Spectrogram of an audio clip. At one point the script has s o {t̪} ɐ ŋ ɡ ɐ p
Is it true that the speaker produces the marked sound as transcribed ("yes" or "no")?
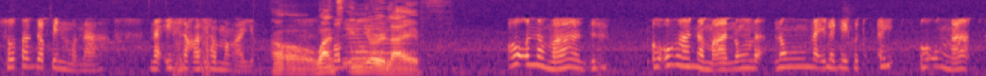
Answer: yes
